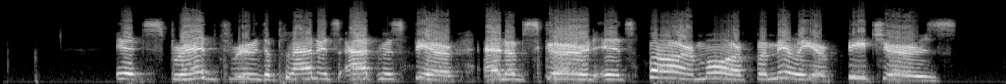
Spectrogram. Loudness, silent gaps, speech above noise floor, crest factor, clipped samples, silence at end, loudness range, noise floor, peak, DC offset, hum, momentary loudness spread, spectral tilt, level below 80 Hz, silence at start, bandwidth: -7 LUFS; none; 49 dB; 10 dB; 0.4%; 0.5 s; 2 LU; -58 dBFS; 0 dBFS; under 0.1%; none; 7 LU; -1.5 dB/octave; -50 dBFS; 1.15 s; 16 kHz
